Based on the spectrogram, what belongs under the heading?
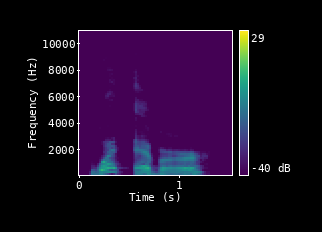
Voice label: Whatever, male; Talking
